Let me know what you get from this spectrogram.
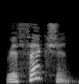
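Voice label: "refection", English, uk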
